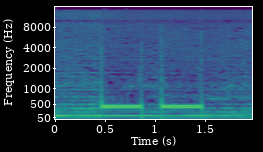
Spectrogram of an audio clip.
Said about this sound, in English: If they don't pick up, we're going to have to move on to the next caller. Let's give it a bit more.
